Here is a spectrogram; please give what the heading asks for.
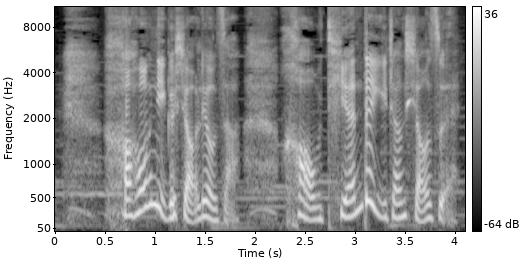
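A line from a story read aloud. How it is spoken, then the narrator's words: Delighted chuckling. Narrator (Chinese): 沈大帅顿时心花怒放，嘿嘿笑道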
